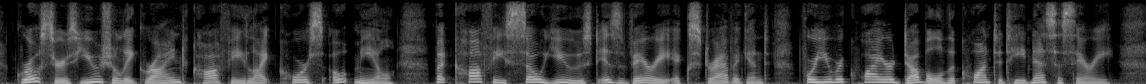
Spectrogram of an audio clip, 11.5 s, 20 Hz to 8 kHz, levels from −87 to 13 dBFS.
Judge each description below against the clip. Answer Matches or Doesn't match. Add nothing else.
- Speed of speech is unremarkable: Doesn't match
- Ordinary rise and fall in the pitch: Matches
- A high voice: Matches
